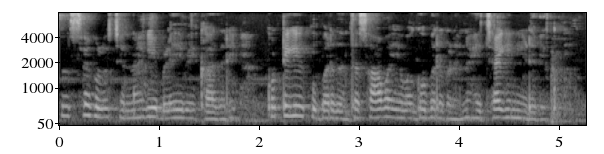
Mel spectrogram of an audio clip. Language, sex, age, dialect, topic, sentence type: Kannada, male, 46-50, Mysore Kannada, agriculture, statement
